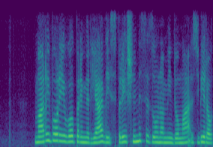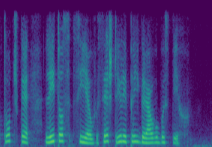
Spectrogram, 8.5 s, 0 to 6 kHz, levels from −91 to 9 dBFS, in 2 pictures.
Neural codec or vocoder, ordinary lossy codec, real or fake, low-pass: codec, 16 kHz in and 24 kHz out, 0.6 kbps, FocalCodec, streaming, 2048 codes; none; fake; 5.4 kHz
